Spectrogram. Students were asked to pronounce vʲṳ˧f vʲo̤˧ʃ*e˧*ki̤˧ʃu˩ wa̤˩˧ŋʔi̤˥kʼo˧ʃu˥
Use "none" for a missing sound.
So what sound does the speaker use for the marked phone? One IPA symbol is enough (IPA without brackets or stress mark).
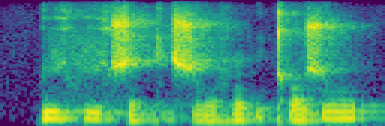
e˩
